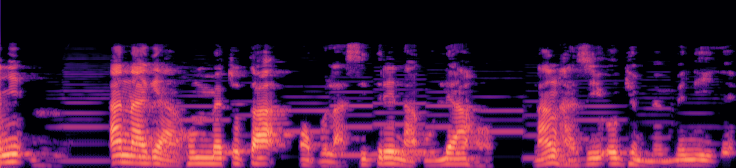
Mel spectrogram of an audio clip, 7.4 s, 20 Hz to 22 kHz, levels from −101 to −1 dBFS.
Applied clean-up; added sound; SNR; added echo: classical method Wiener filter.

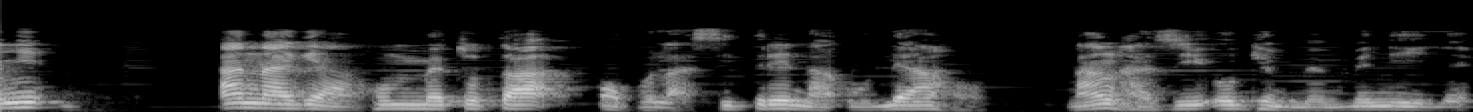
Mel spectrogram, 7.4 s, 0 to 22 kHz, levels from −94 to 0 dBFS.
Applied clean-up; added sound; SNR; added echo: neural mask model DeepFilterNet 3.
